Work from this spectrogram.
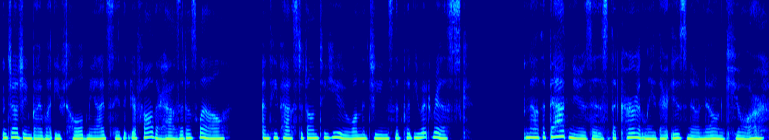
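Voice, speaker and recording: A woman's voice: mid-range voice, normal speed, dark tone, no echo, close to an everyday voice. Woman acting a chirpy, unsettling doctor, close and dry. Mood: clinical, chirpy. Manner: breezy, cutesy, coaxing, blithely delivering grim news. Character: chirpy, awkward female doctor, secretly an obsessive yandere stalker. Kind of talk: ASMR roleplay acting addressed to the listener. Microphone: close studio mic.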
